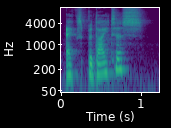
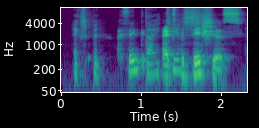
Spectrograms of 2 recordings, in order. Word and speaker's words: Expeditious: Yeah, can you help me with the pronunciation here? Is it Expeditus? – Expeditious. – Expeditious? – Expeditious, yeah.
